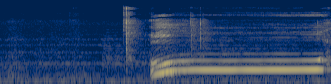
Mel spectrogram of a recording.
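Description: A woman's long hummed "mmm" of appreciation on smelling a fragrance, starting about a second in after a brief click, gliding up and then held on one steady pitch.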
